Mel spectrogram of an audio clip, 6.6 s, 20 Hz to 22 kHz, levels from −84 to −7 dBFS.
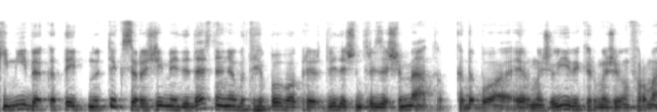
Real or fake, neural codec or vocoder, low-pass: real; none; 9.9 kHz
